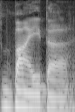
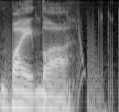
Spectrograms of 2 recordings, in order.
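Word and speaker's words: bajda: It's baida, just like the Arabic one, except Arabic has that l sound, and Maltese doesn't. Maltese lost it. So it's baida, not baidla.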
